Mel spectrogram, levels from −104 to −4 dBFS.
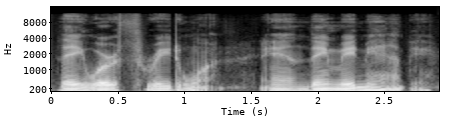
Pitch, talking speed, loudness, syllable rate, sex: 105 Hz, 185 wpm, -17 LUFS, 4.9 syllables/s, male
